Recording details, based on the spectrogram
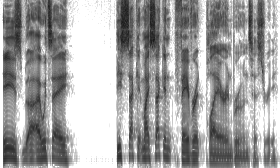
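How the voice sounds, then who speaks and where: A podcast co-host with a lowish voice and measured pace talks hockey in a casual sports chat. He is animated and opinionated and fills his speech with lots of "like" and other fillers.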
